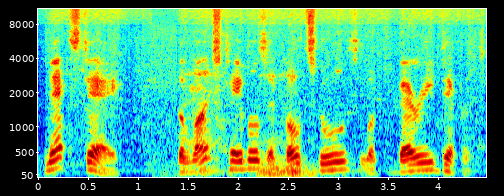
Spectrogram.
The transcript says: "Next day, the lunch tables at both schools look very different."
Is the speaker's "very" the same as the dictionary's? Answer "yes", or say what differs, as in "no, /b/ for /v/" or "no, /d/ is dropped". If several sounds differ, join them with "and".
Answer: yes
